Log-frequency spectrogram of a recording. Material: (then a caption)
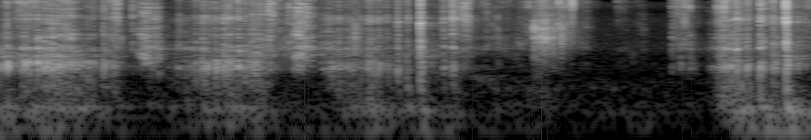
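Soap. A utility knife blade scrapes curled flakes off a solid white bar of dry soap held by fingers with long pink nails. The result is a series of dry, crisp, bright crunching and scraping strokes, with a brief near-silent pause just before the final burst of scraping.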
